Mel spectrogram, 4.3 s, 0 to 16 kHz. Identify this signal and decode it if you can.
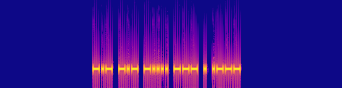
Morse code, heard as a keyed tone, about 47 wpm, 700 Hz. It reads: KK6OEJ
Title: USA Call Signs - 3x Character Spacing - 45wpm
